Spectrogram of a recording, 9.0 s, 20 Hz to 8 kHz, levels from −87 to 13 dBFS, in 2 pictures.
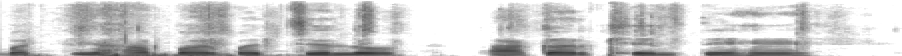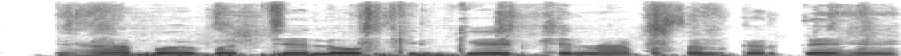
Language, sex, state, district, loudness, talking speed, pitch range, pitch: Hindi, male, Bihar, Lakhisarai, -17 LUFS, 115 wpm, 140-160 Hz, 150 Hz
